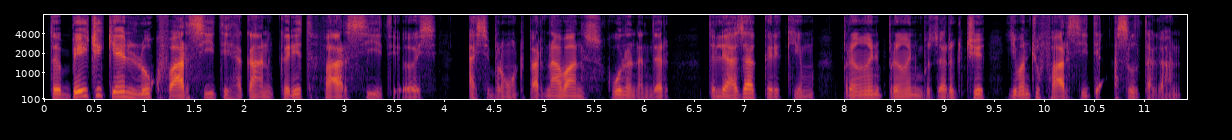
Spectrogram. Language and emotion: Kashmiri, neutral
